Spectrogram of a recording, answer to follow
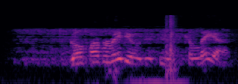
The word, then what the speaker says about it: Kalia: Gulf Harbour Radio, this is Kalia. How are you doing this evening? Oh, we're very well, thank you. Kalia. I'll get the emphasis on the second syllable.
